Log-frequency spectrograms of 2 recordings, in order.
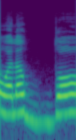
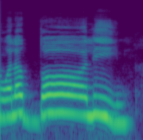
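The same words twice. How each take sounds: First: Long chanted "الضالي" with a held double l; doubled laam. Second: Short "الضالين" with one quick l; wrong single laam. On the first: Teacher lets learners hear two laams, long chant. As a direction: stretch the vowel, then lean on the l. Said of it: "اللي لازم أسمع لامين اتنين". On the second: Teacher shows the mistake to avoid, single laam. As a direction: rush past the l of "الضالين" undoubled. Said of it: "ما ينفعش أقول". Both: Shown as a demonstration.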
